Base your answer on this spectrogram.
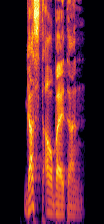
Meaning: dative plural of Gastarbeiter
- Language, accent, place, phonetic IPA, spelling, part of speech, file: German, Germany, Berlin, [ˈɡastʔaʁˌbaɪ̯tɐn], Gastarbeitern, noun, De-Gastarbeitern.ogg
